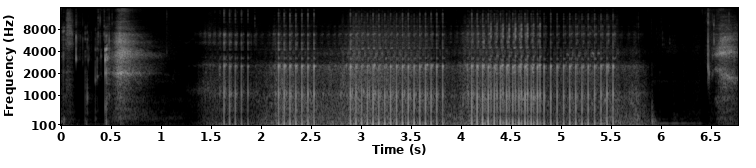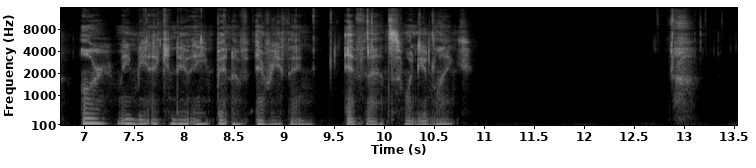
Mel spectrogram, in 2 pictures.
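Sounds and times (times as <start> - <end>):
person imitating a cat purring with their voice: 1.4 - 6.0
speech: 7.0 - 11.0.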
